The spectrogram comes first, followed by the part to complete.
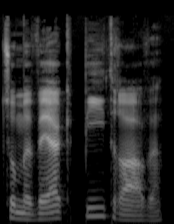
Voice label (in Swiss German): "bitrawe", alsace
